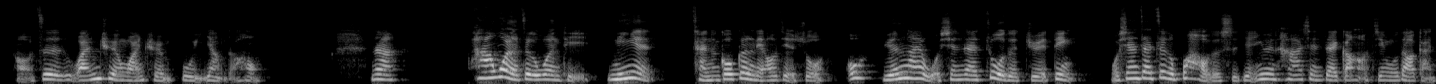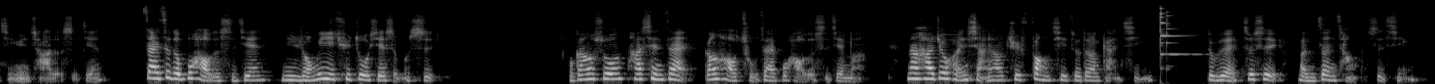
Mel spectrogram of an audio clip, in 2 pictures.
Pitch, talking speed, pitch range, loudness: 230 Hz, 260 characters per minute, 195-255 Hz, -24 LUFS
